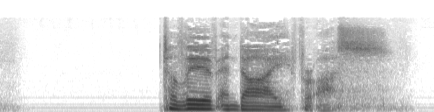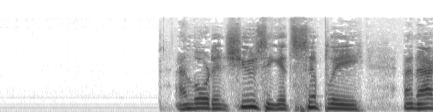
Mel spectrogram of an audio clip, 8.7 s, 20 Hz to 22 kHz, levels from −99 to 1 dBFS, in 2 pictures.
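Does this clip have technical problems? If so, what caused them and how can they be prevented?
Yes. Throughout, the speech sounds rough and grainy, with noise between harmonics and a thin top band, likely from low-delay AAC compression (AAC-ELD) at a bitrate near 32 kbps. Raising the bitrate or choosing a codec mode with longer frames would prevent it.

From 3.09 to 3.13 s, just after "to live and die", a brief smeared patch marks AAC frame loss with concealment: about 20 ms of audio, roughly one frame, was rebuilt from the preceding spectrum. A more reliable network path or forward error correction would prevent it.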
